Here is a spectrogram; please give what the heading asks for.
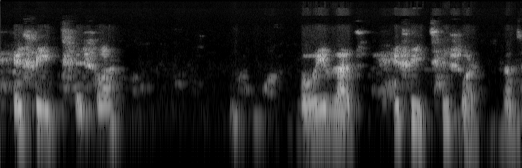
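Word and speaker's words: Heshy Tischler: I believe that's Hishy Tischler.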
